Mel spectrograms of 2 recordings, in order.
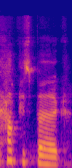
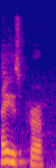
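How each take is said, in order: First: The name is said as it is spelled. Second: The name is said as 'Haysborough', without 'p'. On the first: The speaker calls it wrong. "It looks like Happisburgh" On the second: The speaker calls it right. "That is actually pronounced Haysborough"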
